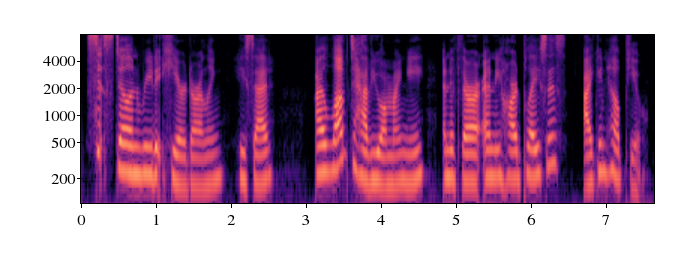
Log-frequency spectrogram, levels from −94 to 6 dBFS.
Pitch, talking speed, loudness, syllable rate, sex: 210 Hz, 220 wpm, -22 LUFS, 5.3 syllables/s, female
